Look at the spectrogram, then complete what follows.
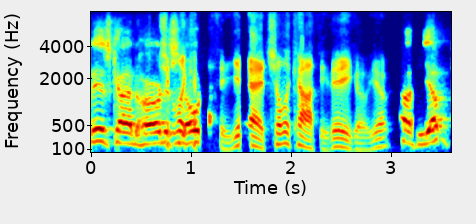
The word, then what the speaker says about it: Chillicothe: the 11th of course of March yeah it's Chillicothe Ohio it is kind of hard yeah Chillicothe there you go yep yep coming up uh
